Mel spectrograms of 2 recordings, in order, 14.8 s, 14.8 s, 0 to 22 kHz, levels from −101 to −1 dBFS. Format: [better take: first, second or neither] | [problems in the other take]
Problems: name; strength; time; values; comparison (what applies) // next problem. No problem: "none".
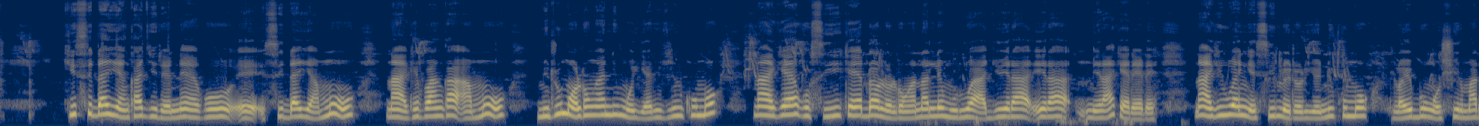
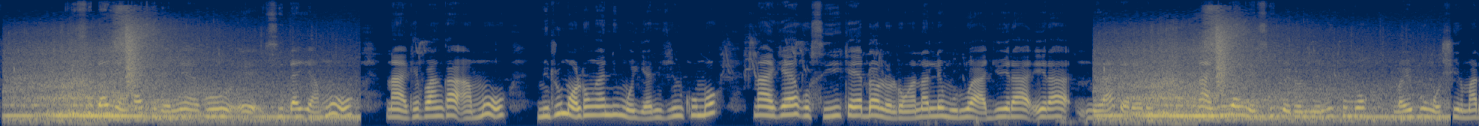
first | background sound (Hiss / Bus / Engine); as loud as the speech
